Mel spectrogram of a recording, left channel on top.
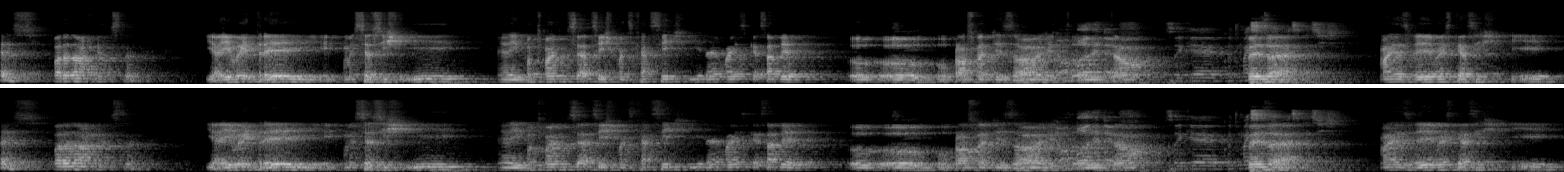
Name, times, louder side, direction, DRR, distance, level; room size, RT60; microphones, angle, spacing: voice 1, 0.0-1.4 2.1-4.6 5.0-7.9 8.5-11.4 12.5-12.9 13.8-15.5, left 2 dB, 35° left, 0 dB, 0.6 m, -26 dB
voice 2, 10.5-11.4 11.7-13.4, equal, 5° right, -1 dB, 1.1 m, -35 dB
8.6 x 8.2 x 2.3 m, 1.3 s
head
